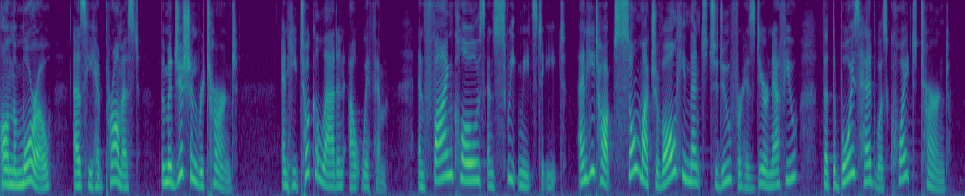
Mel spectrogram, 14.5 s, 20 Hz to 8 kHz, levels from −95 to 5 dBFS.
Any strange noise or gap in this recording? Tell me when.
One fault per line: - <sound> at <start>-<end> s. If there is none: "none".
none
